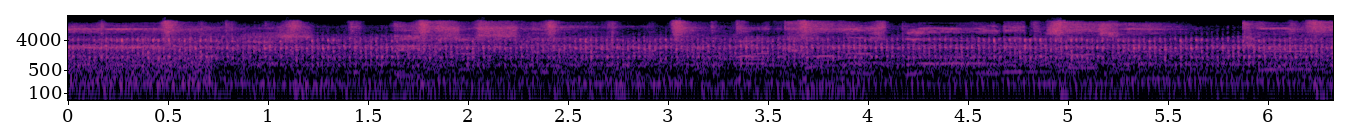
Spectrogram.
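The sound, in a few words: Massey Ferguson tractor engine running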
